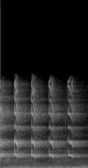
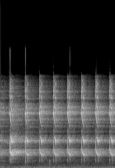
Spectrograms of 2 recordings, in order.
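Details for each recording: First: Doorbell after repair, replaced faulty capacitor and resoldered broken joint; five clear high chirping tones about a quarter second apart in a quiet room, bell ringing properly. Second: Household doorbell at home: thin high ding repeating about twice a second, then a short gap, much quieter than normal with sparking at the wire; weak chime traced to a swollen failed capacitor.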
